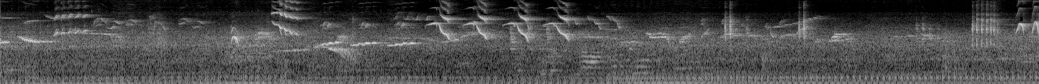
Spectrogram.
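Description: An Oriental magpie-robin sings a fast, varied run of high whistles, sharp rising and falling sweeps and chatter over a steady low engine-like hum.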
